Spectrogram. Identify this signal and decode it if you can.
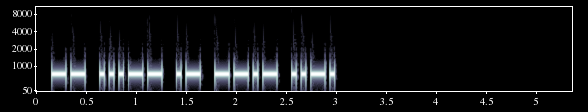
Morse code, heard as a keyed tone, about 25 wpm, 700 Hz. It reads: M3AQF
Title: DXCC-100 Call Signs - 5 Characters - 25wpm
